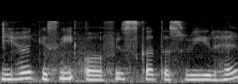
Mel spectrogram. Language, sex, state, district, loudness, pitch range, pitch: Hindi, female, Uttar Pradesh, Hamirpur, -15 LUFS, 220-270 Hz, 235 Hz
